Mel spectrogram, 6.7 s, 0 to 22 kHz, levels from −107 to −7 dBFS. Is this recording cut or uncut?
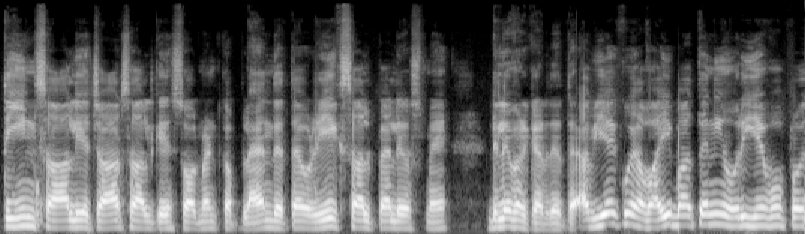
uncut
